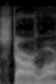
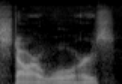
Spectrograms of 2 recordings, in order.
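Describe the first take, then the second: First: 'Wars' rhymes with 'Star', sharing its vowel. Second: 'Wars' keeps its own vowel, unlike 'Star'. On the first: "it comes out Star Wars" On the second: "I know it's Star Wars"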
